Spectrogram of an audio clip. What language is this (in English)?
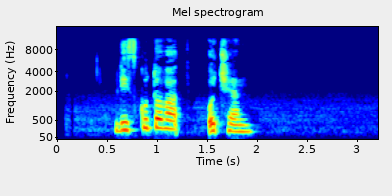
Czech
